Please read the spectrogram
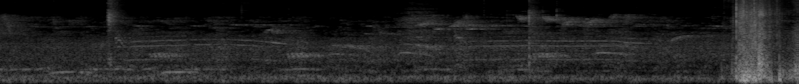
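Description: Birds calling in the background, short curved calls repeating over and over. About seven and a half seconds in, a brief loud rush of noise.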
